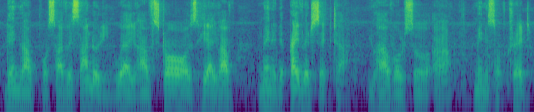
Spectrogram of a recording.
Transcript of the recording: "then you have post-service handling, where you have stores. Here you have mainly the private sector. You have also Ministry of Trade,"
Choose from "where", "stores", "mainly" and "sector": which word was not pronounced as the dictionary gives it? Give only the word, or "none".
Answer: mainly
